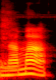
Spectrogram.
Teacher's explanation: ujung lidah sebagai artikulator menyentuh kaki gigi atas sebagai titik artikulasi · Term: bunyi apiko alveolar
